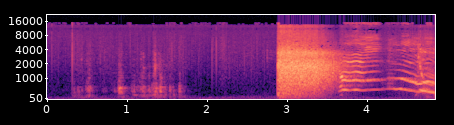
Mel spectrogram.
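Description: Faint shuffling and tapping give way to a single sudden, loud gunshot with a harsh, roaring tail that only grazes a man, followed by a wavering, high-pitched cry.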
